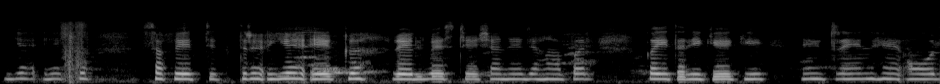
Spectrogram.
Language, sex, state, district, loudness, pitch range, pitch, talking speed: Hindi, female, Jharkhand, Sahebganj, -29 LUFS, 240-255 Hz, 245 Hz, 110 wpm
